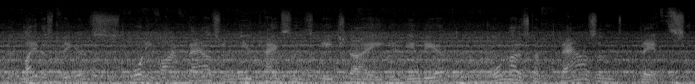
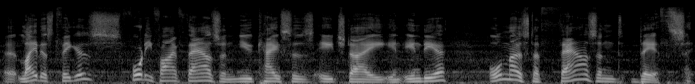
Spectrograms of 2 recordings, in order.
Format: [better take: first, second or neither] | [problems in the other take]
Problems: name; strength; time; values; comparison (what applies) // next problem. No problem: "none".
second | wind noise on the microphone; heavy; 2 dB above the speech; occasional gusts in the second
